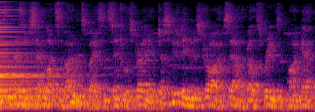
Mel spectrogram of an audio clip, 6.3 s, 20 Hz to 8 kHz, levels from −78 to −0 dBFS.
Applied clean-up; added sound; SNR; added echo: none; Acoustic guitar; 5 dB; reverberation time 1.0 s.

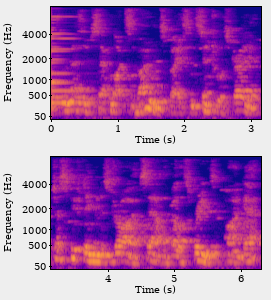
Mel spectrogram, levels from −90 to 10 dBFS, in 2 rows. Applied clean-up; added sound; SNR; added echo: classical method WPE with log-MMSE.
